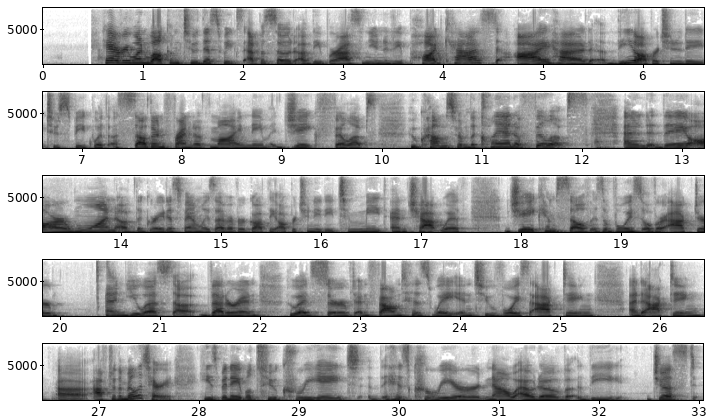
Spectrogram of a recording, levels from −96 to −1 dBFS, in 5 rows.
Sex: female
